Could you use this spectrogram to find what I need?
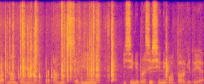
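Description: Plastic wrapping crinkles in someone's hands.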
